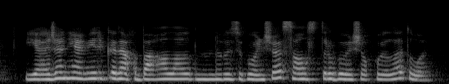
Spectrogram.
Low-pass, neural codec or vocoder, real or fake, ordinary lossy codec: none; codec, 16 kHz, about 1 kbps, DyCAST, with the encoder's durations; fake; none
